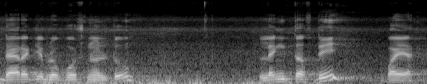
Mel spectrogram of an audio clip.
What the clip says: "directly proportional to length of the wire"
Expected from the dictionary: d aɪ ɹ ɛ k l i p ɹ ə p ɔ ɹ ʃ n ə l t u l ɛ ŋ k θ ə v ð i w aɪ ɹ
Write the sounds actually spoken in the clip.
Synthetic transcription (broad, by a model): d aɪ ɹ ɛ k l i p ɹ ə p ɔ ɹ ʃ n ə l t u l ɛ ŋ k t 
